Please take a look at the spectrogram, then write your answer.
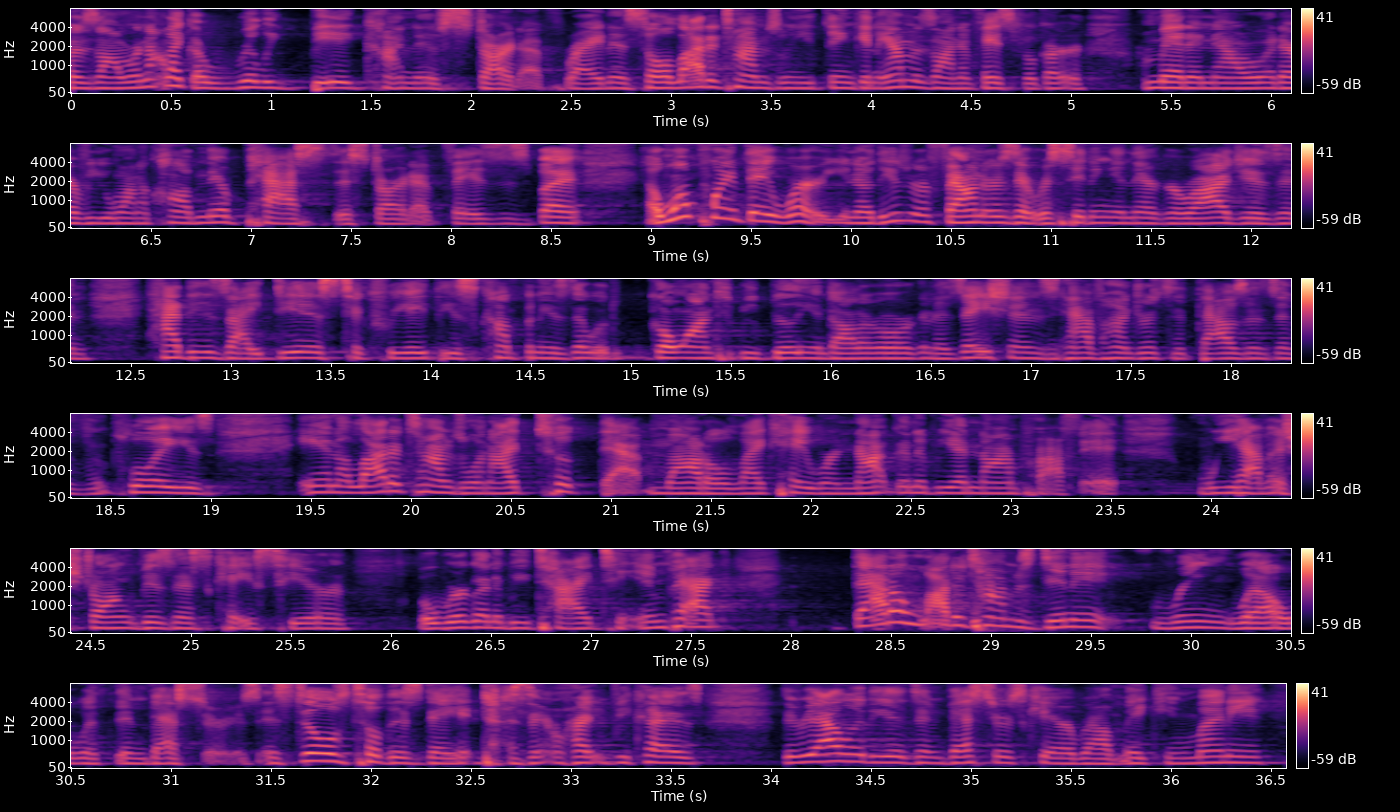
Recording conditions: live audience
